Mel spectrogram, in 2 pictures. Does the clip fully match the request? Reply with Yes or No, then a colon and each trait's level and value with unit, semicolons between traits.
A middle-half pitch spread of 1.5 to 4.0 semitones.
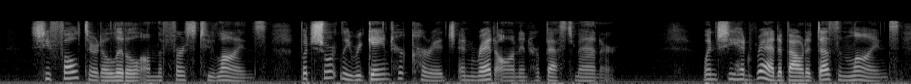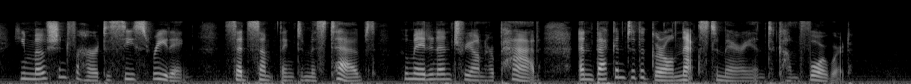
No: average, 5.2 semitones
